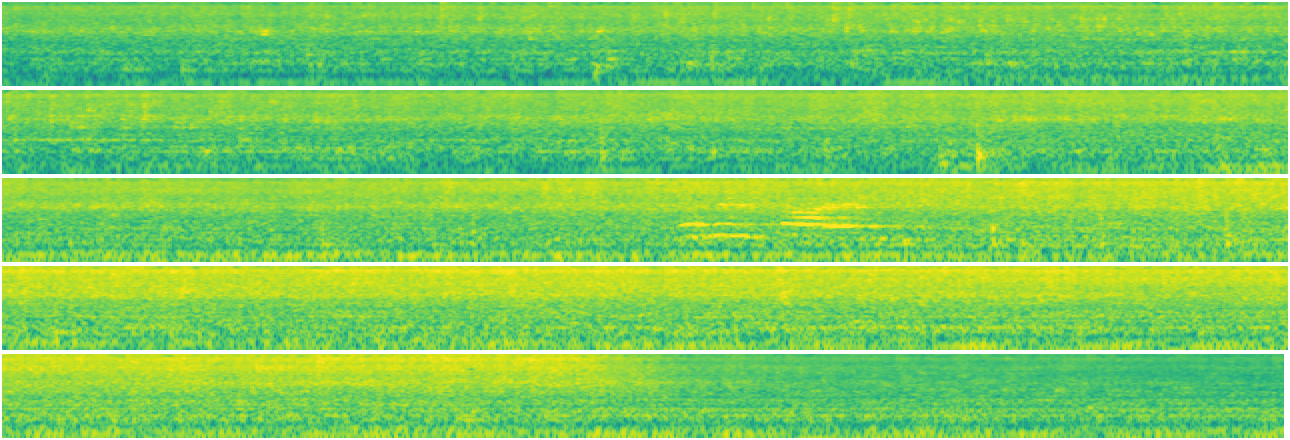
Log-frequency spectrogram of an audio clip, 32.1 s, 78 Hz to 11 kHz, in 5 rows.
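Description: Steady rush of running water from an indoor water-show display, slowly growing louder, over a low hum that comes in about 12 seconds in. A brief voice is heard about halfway through.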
